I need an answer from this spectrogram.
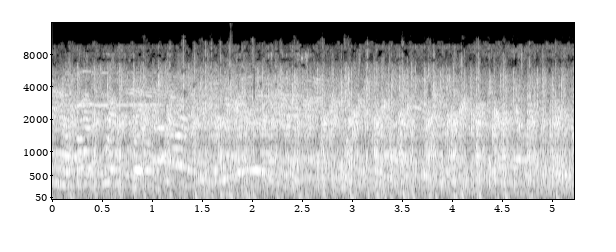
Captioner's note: cheering, applause; applause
